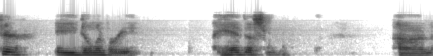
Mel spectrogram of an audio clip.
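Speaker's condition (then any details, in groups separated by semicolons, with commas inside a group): Ataxia; balance and speech deficit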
